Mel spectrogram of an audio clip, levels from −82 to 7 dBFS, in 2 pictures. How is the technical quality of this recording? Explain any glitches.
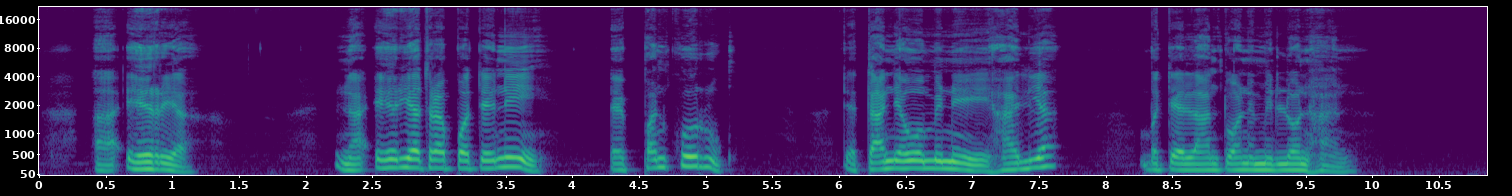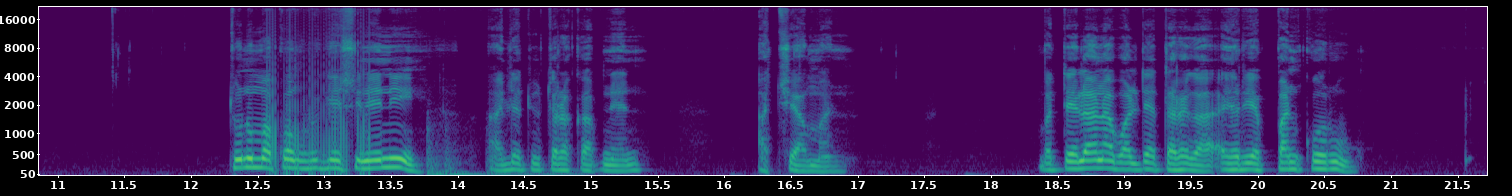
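The recording has one glitch. From 12.54 to 13.35 s there is buffer tearing. The program filling the audio ring buffer and the hardware reading it have drifted out of step, so they cross inside each period. A small slice of every buffer holds speech from one lap earlier, roughly 40 ms old, with hard joins either side. This gives a robotic buzz at 46.9 Hz over the speech, which fits a 1024-sample buffer.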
